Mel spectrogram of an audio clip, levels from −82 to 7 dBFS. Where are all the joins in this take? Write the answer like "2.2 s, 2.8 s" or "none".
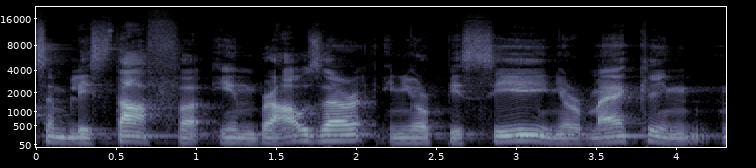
2.2 s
